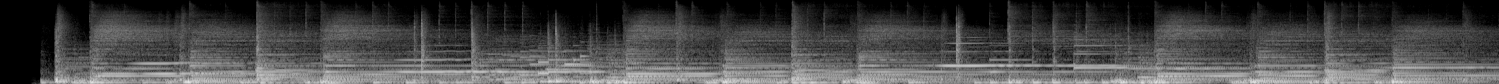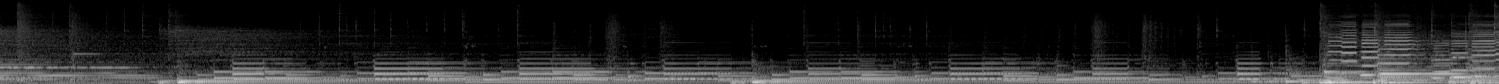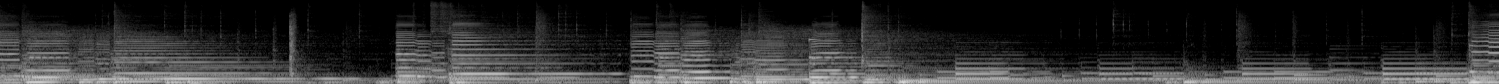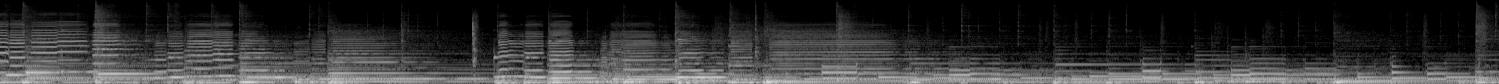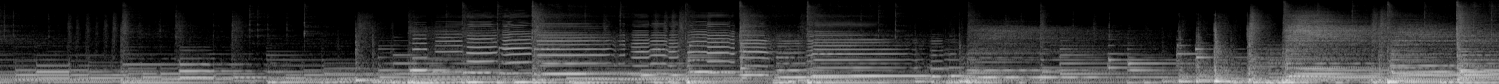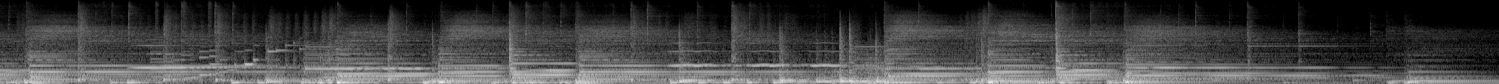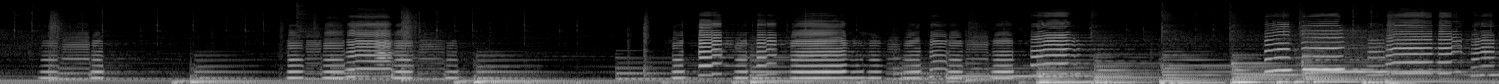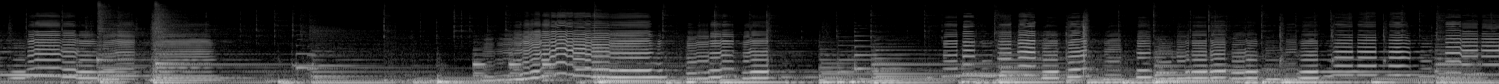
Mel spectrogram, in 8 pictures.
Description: One a modern jazz composition, the other a sultry art song:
